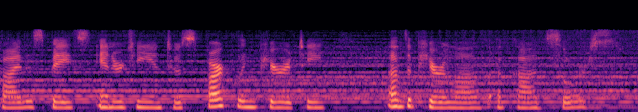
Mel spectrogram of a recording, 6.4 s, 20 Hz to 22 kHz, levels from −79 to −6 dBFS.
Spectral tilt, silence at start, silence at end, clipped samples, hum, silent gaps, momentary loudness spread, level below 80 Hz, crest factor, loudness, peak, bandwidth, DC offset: -4.5 dB/octave; 0 s; 0 s; under 0.1%; none; none; 10 LU; -64 dBFS; 20 dB; -26 LUFS; -6 dBFS; 7.6 kHz; under 0.1%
